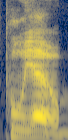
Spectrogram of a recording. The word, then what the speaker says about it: Pouliot: If you want to be French with it, it's Pouliot, but I always pronounce the T because people don't get it. So we always pronounce the T in my family.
